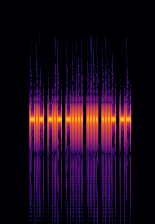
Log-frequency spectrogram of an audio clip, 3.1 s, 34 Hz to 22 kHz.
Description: Morse code, heard as a keyed tone, about 37 wpm, 700 Hz. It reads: KK6HVM
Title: USA Call Signs - 6x Character Spacing - 40wpm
